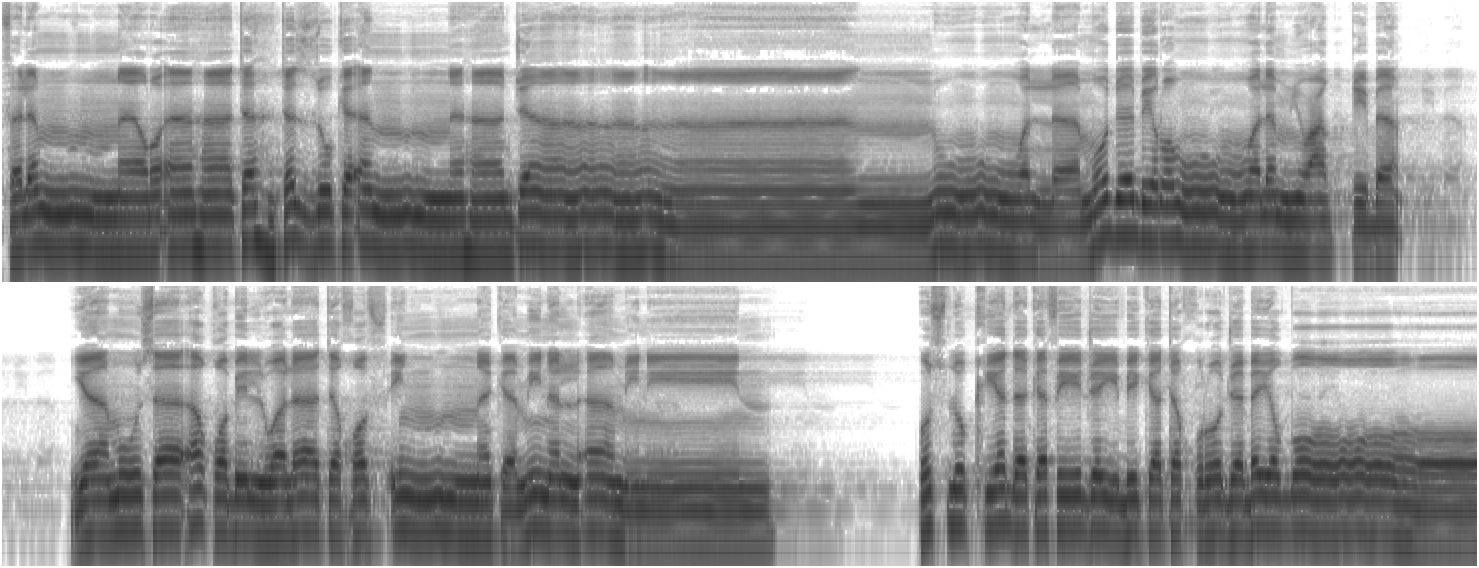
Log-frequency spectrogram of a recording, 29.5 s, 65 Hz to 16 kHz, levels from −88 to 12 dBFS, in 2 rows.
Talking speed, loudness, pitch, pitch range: 45 wpm, -14 LUFS, 115 Hz, 100-125 Hz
